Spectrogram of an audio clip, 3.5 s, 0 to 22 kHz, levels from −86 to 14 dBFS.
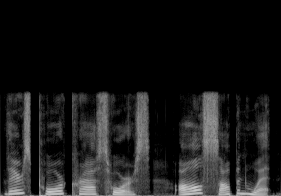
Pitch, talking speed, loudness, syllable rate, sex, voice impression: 270 Hz, 120 wpm, -15 LUFS, 3.5 syllables/s, female, feminine, adult-like, slightly calm, slightly sweet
